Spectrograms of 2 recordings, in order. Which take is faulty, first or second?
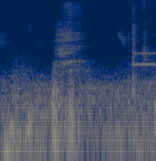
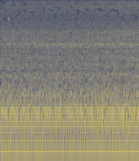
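first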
